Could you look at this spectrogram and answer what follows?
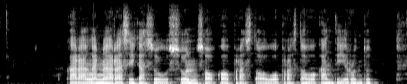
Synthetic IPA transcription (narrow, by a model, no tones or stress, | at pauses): kaɾaŋanːaɾasikasusʊnsɔkɔpɾast̪ɔwɔpɾast̪ɔwɔkant̪iɾunt̪ʊt̪̚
